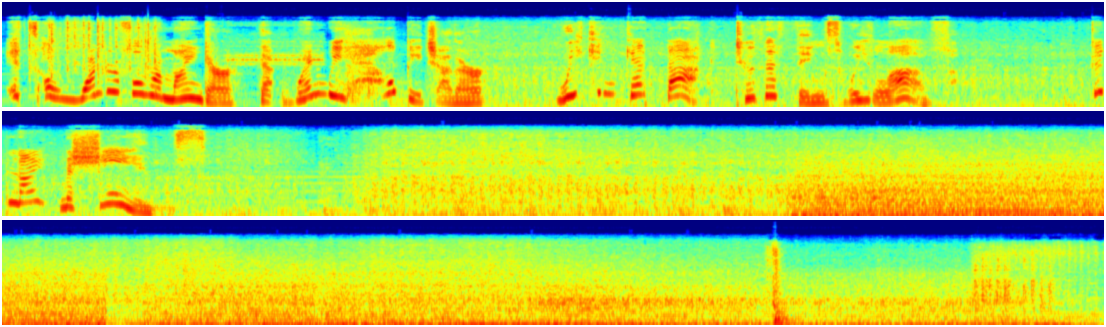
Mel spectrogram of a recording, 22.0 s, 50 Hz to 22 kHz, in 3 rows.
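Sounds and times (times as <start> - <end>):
heavy vehicle engine running: 1.7 - 22.0
loud rushing noise: 8.7 - 22.0.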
